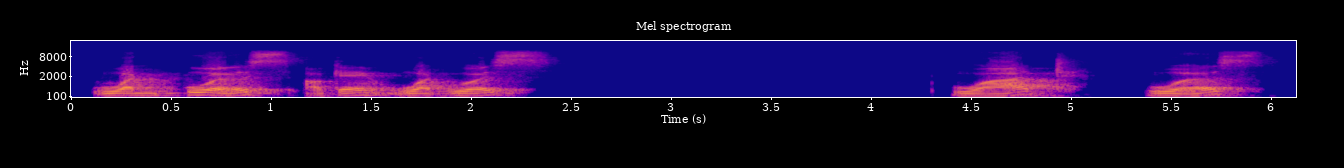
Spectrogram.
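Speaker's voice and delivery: "what was" with the T flapped into the W; connected speech demo; linked what was. Shown as a demonstration. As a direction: blend "what was" smoothly. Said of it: "Seperti example".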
